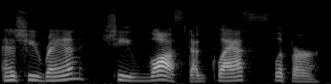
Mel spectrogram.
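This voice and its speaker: A woman narrating a children's storybook in a deliberate, expressive way. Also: fairly low pitch. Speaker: children's read-aloud host and storyteller.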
